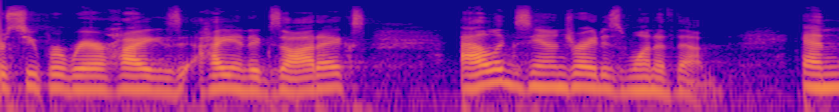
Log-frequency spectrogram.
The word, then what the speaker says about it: Alexandrite: just like it's written you pronounce it Alexandrite so um little confusing sometimes because there was a zar Alexander but it's not Alexander it's Alexandri so again they shorten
